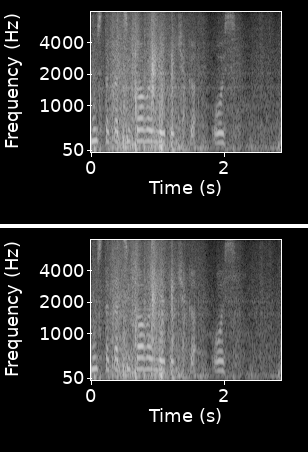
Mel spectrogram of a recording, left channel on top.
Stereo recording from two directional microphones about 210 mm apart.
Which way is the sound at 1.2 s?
45° right (ahead or behind).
